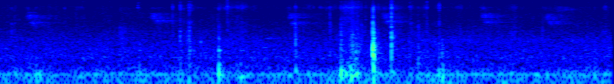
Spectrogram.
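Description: Small clicks and taps of a soft plastic nursery pot and potting soil being handled with gloved hands while the soil is firmed around a seedling, the sharpest click a little past halfway. Faint high chirps come and go in the background over a steady low hum.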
